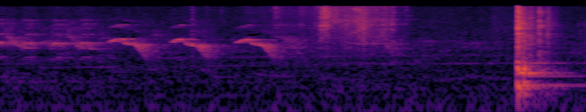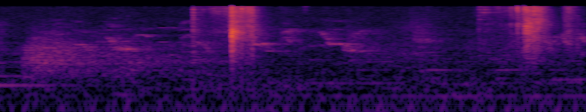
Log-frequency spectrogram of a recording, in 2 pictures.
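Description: A bird calling three quick descending chirps about half a second in, then a sharp clink with a brief ring about two and a half seconds in, and a few fainter clicks.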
